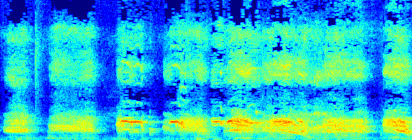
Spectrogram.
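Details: Three-week-old bluetick coonhound puppies give thin, wavering cries, their first attempts at the hound's bawl.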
